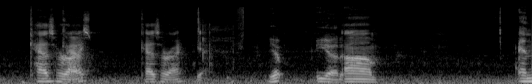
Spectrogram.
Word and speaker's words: Kaz Hirai: do you say his name has her eyes Kaz Hirai yeah yep yeah duh and the biggest the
